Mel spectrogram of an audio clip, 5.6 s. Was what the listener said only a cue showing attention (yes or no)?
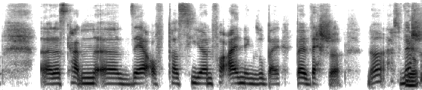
yes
